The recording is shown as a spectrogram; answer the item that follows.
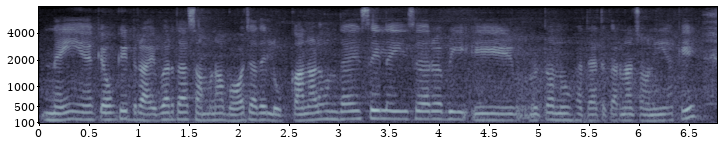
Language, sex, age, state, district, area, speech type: Punjabi, female, 30-45, Punjab, Mansa, rural, spontaneous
